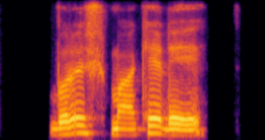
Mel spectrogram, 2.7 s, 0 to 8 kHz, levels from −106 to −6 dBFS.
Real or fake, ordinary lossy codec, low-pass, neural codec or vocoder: real; Opus, 16 kbps; 7.2 kHz; none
